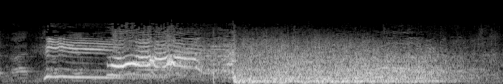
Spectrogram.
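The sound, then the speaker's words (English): A landmine explodes in a heavy booming blast that swells into a broad roar and fades slowly over a couple of seconds. A man's voice is heard just before the blast. “What was that? Too heavy for a bomb. I think it was a landmine, sir.”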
